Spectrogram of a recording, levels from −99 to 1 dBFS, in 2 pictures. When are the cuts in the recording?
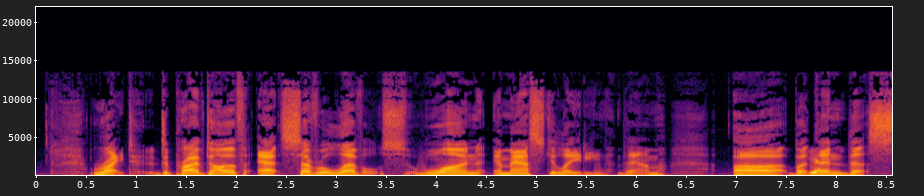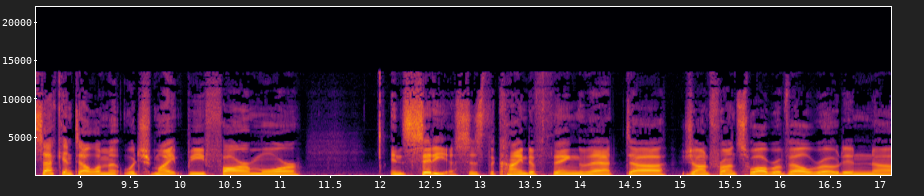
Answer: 14.9 s

